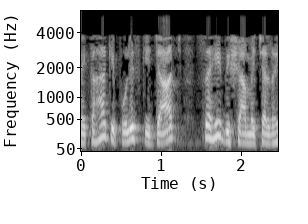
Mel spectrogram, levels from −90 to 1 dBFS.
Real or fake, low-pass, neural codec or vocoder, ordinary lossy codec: real; 5.4 kHz; none; none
